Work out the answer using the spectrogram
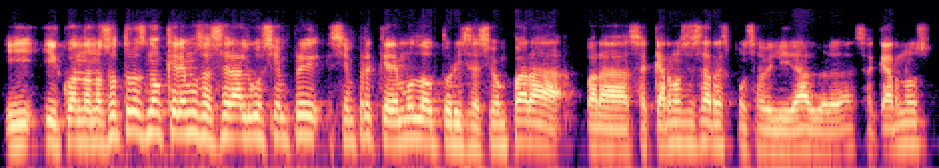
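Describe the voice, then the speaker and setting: A man giving a conversational Bible study sermon, unhurried, often checking in with listeners through tag questions. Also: medium pitch, darkish tone, highs cut off.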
